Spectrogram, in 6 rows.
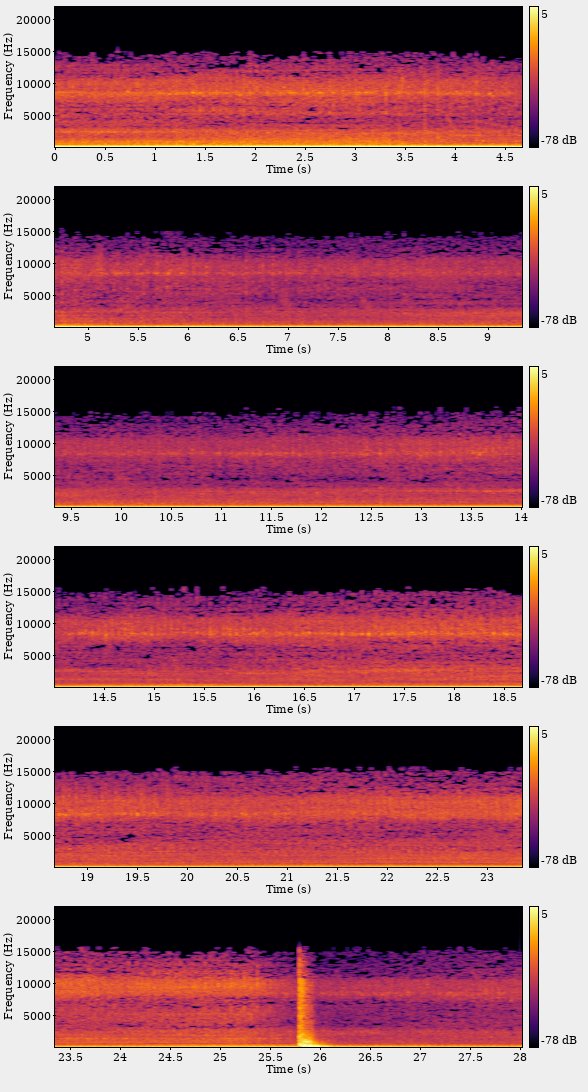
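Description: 1983 Porsche 924's inline-four engine idling steadily, heard from its exhaust. It is loudest for the first few seconds, then somewhat quieter. A single sharp click comes near the end.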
